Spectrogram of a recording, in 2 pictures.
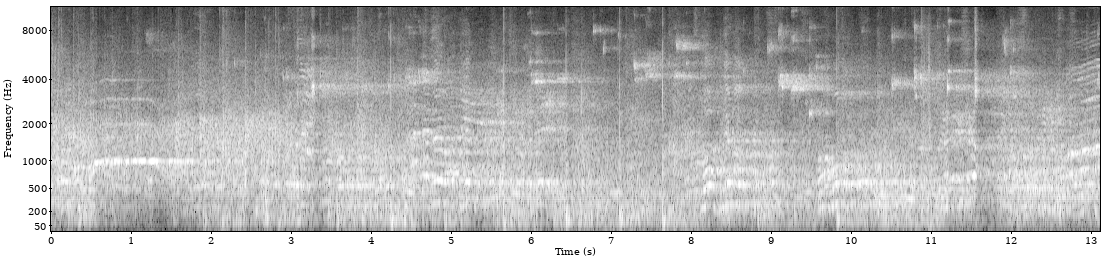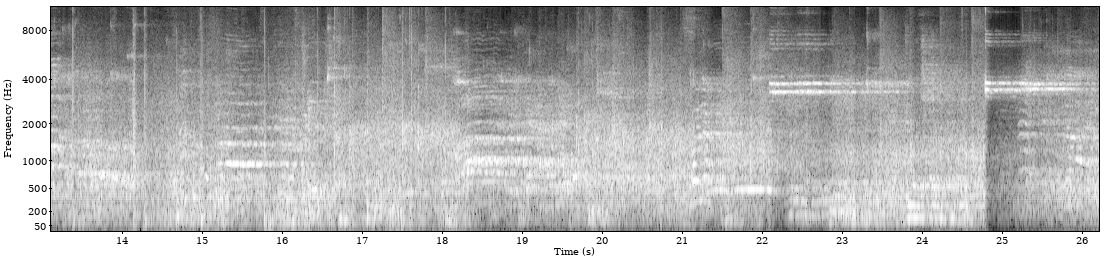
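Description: Live basketball game in a gym: the ball bouncing on the court, with players and spectators calling out. Near the end come two short, high, steady referee's whistle blasts that stop play.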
